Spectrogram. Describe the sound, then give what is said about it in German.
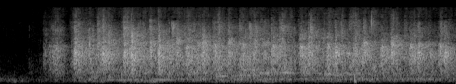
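A crowd breaks into sustained applause after a brief quiet start, many hands clapping in a dense, steady patter that holds at an even, fairly loud level to the end. “Kann ich mal bitte von den Lesben, die da sind, mal einen Applaus kriegen für die, die Lesben nicht gut finden?”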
